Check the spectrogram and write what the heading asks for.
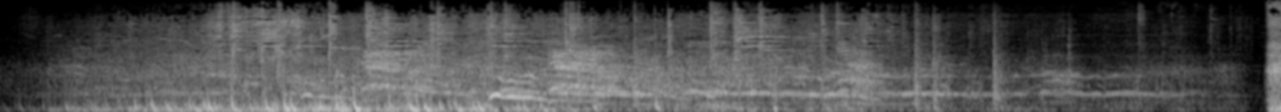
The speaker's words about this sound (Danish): Kan du fornemme stemningen af et øh, slag imellem ridder og fodsoldater? Mid-evil. Nee. Mid-evil shit. Det lød mere som en vinterferie i Prag. Det er også der, vi har den fra.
